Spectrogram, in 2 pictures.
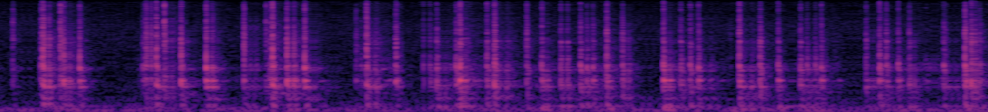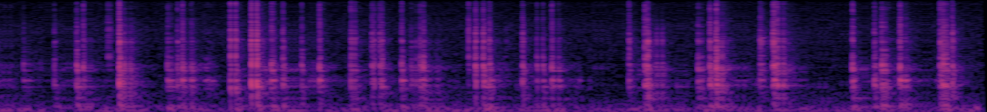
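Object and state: Empty plastic container.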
